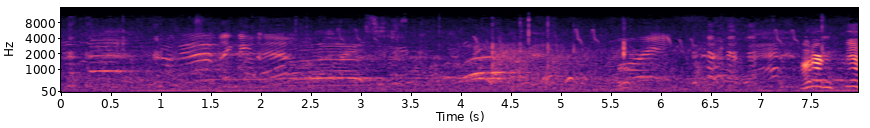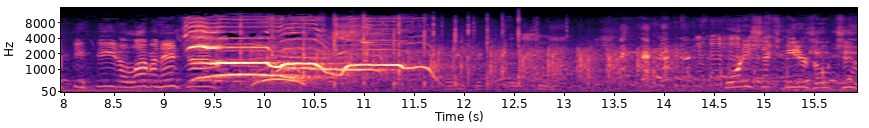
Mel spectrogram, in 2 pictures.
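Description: Young women and men chat and call out at a distance outdoors.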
